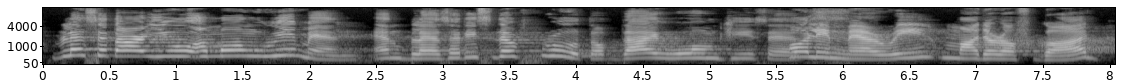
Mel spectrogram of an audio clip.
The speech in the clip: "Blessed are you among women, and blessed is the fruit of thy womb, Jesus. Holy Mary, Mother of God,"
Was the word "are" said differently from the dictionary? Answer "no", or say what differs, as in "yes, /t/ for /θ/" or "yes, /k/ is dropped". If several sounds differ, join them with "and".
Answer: no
